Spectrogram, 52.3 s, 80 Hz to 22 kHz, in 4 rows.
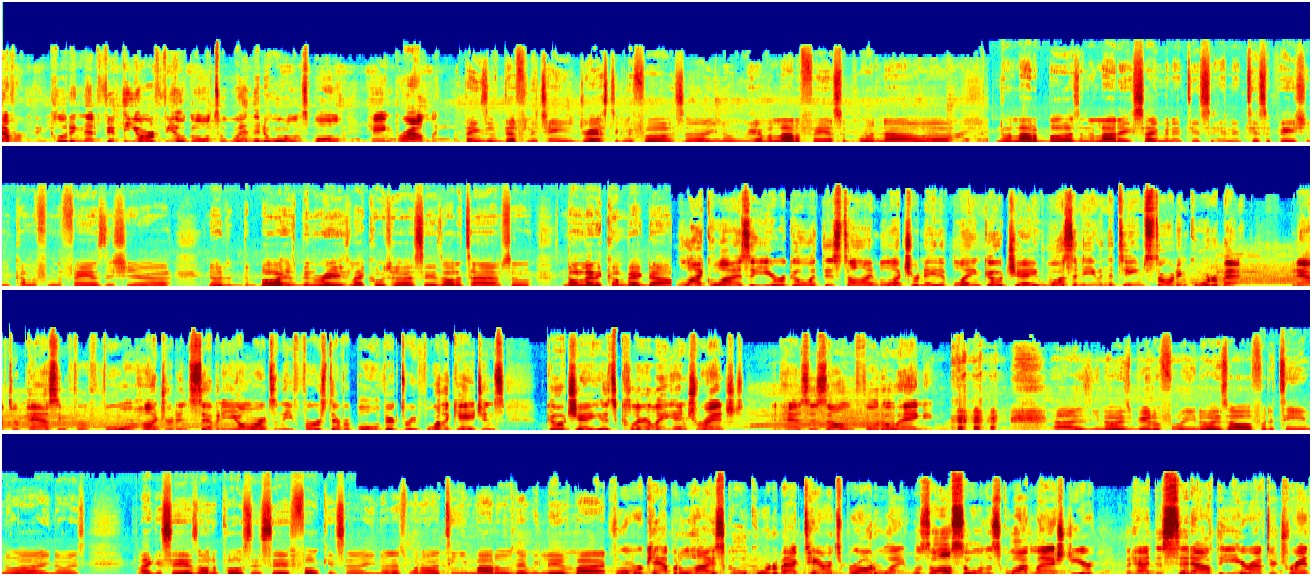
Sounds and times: Speech: 0.0s - 35.6s, 36.6s - 52.3s.

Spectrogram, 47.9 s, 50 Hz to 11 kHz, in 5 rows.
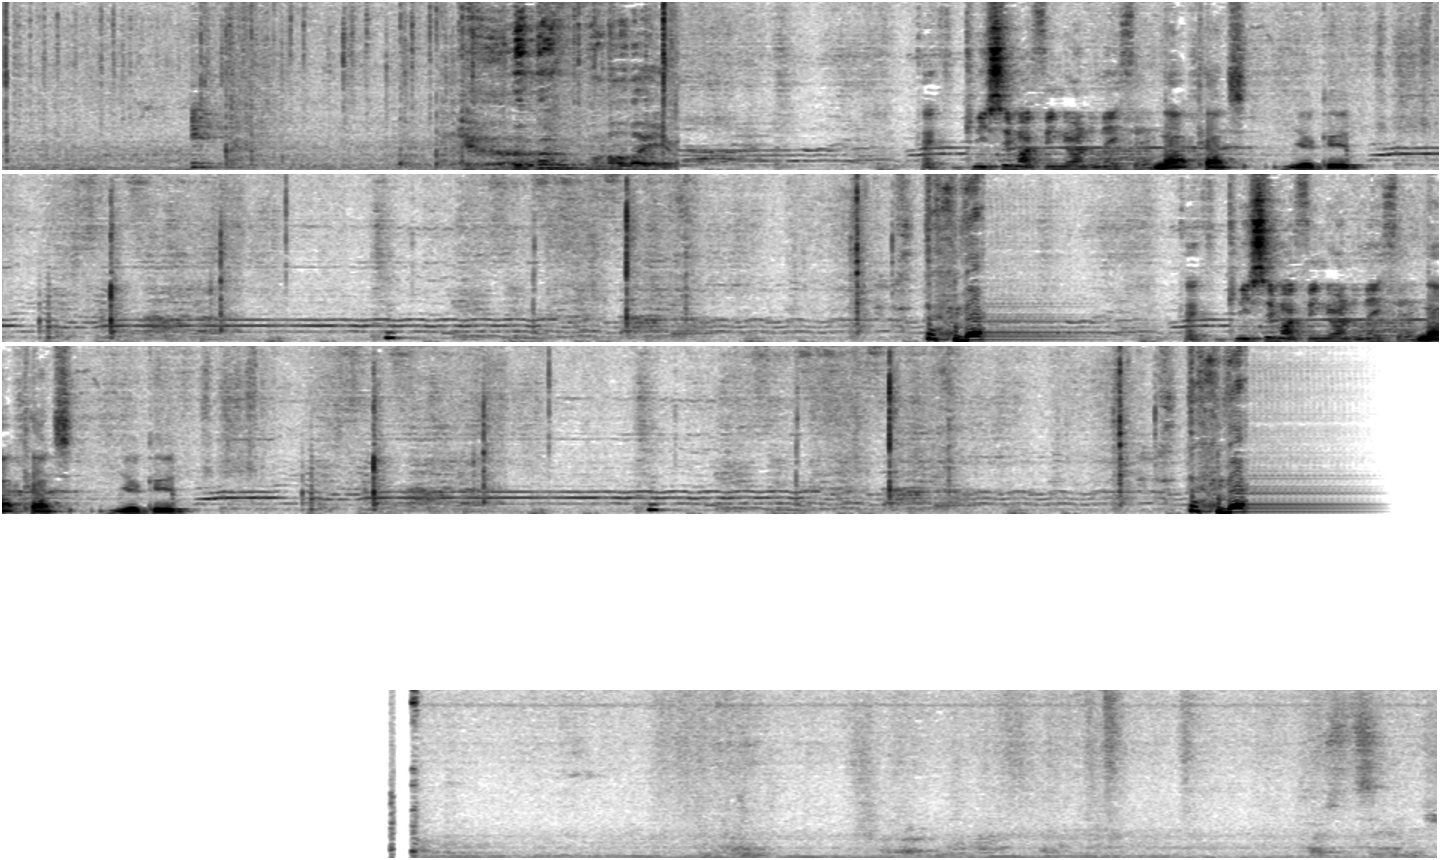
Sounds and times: Music: 3.1s - 27.4s.

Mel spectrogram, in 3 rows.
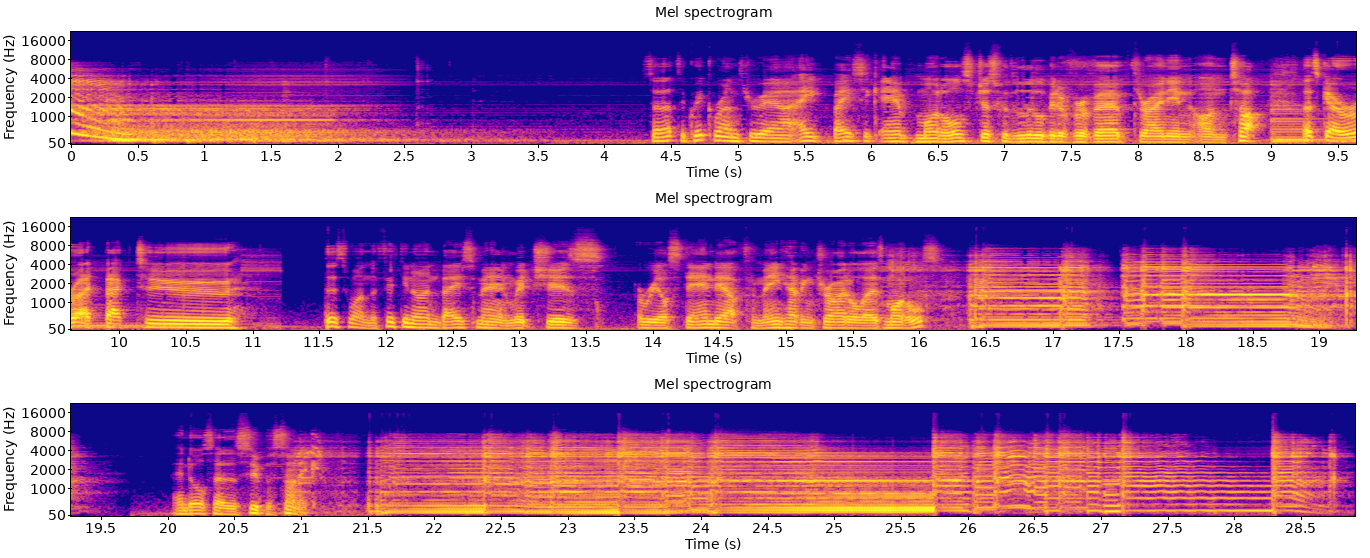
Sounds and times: Music: 0.0s - 2.8s, 8.2s - 11.2s, 16.3s - 19.5s, 21.3s - 28.9s
Speech: 4.3s - 11.0s, 11.6s - 16.2s, 20.0s - 21.2s.

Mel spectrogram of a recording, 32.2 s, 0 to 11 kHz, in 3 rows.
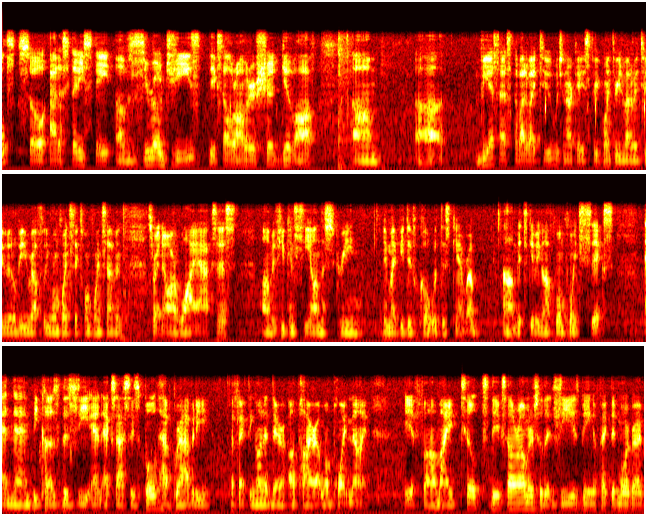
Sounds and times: Speech: 0.0s - 27.6s, 28.2s - 32.1s.

